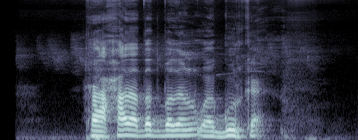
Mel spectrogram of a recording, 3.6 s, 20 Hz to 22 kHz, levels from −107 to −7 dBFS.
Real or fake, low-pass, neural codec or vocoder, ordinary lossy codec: real; none; none; none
